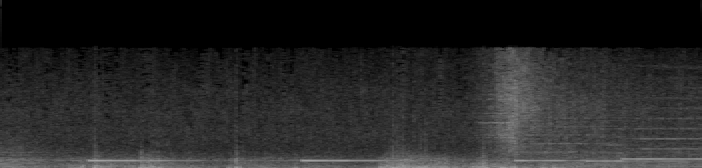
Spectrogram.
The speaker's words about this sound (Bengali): এই শব্দ বিদ্যুৎ চমকানোর শব্দের সাথে মিশে এক ভীষণ পরিবেশ তৈরি করল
